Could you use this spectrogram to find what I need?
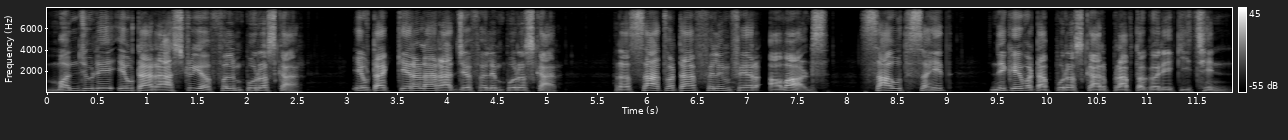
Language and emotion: Nepali, neutral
